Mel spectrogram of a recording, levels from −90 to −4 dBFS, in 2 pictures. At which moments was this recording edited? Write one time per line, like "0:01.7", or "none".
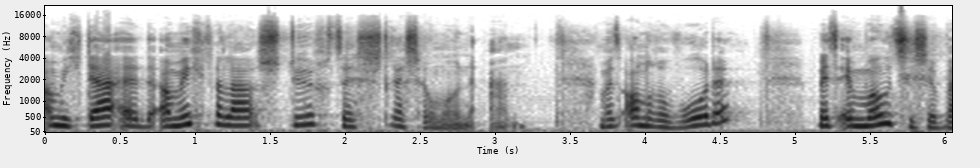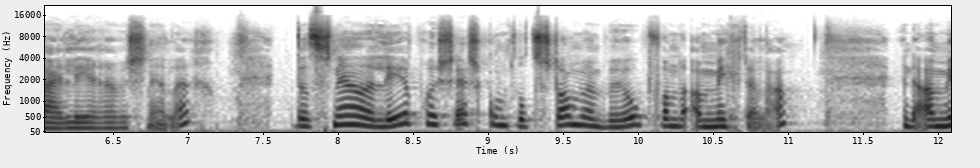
0:03.7
0:07.6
